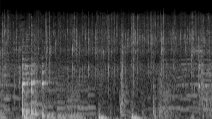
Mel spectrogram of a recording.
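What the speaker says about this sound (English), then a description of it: "Ayan, kumukulo na yung ating beef tapa." Beef tapa frying in a pan on a home stove, a steady broadband sizzle with a few louder spits and bursts of stirring and clatter, fairly close and without talk.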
